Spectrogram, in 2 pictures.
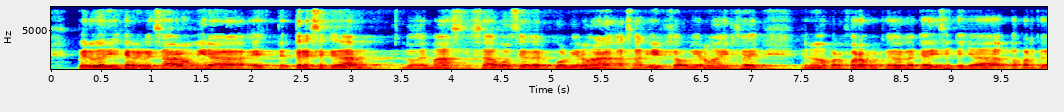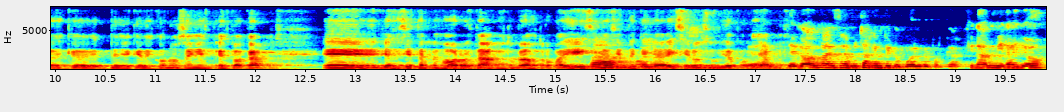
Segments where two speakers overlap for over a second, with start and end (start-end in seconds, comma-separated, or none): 15.3-17.3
